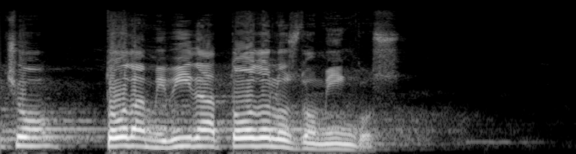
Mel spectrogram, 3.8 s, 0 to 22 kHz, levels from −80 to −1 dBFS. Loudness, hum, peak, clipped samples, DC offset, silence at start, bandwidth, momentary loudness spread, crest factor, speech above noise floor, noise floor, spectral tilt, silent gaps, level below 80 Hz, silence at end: -11 LUFS; none; 0 dBFS; under 0.1%; under 0.1%; 0 s; 12 kHz; 12 LU; 12 dB; 48 dB; -59 dBFS; -6 dB/octave; none; -56 dBFS; 1.25 s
